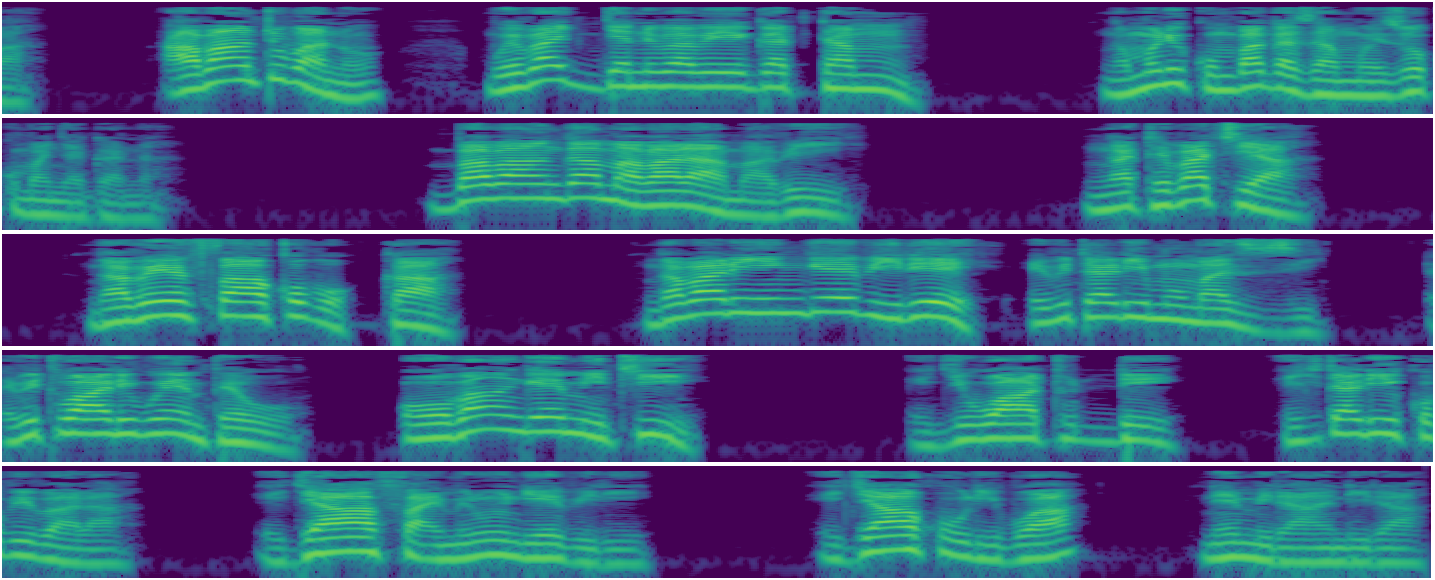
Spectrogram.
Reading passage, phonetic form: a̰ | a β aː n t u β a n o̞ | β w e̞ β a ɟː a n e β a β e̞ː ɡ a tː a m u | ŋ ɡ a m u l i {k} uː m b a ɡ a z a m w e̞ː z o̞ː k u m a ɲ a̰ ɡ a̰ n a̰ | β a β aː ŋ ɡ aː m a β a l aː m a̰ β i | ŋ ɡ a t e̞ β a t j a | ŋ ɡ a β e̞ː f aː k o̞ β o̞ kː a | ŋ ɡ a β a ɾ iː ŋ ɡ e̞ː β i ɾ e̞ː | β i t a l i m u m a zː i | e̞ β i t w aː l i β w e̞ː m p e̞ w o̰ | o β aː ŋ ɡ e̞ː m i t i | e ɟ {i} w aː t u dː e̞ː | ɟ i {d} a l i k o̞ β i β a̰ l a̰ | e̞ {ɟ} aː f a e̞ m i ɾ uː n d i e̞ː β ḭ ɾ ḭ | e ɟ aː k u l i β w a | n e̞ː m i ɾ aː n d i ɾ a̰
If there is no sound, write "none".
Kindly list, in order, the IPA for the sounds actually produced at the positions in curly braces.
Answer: k, i, t, ɟ

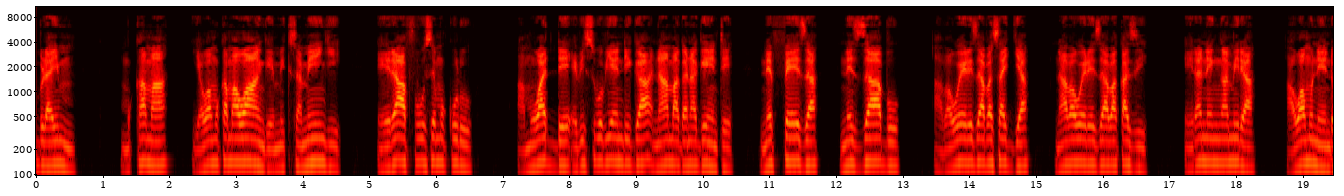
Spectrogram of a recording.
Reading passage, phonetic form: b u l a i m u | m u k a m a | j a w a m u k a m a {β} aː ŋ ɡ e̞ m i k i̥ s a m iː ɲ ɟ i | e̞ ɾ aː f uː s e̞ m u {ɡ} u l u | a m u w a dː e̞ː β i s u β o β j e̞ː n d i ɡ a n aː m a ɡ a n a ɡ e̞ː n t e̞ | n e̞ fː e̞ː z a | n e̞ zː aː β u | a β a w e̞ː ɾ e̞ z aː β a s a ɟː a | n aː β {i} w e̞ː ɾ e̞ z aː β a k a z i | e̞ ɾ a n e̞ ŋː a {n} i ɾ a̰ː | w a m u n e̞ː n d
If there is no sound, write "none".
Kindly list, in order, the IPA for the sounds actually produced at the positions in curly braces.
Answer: w, k, a, m

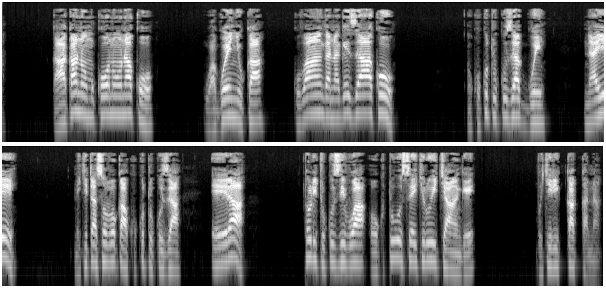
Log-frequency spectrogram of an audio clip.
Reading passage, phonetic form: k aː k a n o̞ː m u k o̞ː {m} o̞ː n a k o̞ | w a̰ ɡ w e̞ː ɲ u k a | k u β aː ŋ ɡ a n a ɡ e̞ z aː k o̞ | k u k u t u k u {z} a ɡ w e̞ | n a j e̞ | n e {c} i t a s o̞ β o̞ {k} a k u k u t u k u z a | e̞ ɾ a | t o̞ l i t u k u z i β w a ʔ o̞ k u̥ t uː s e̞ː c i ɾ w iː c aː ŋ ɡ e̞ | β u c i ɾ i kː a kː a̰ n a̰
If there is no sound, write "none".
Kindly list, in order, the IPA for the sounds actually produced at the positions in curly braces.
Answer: n, z, c, k

